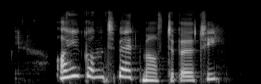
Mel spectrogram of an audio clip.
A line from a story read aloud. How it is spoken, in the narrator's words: she called out, oilily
